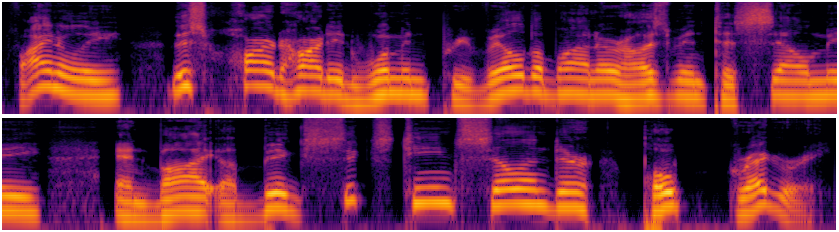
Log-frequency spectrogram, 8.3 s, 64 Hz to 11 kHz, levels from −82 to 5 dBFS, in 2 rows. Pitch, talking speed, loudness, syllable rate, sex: 160 Hz, 145 wpm, -19 LUFS, 4.6 syllables/s, male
